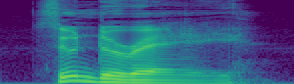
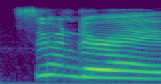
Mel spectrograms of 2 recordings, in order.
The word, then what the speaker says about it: tsundere: Tsundere. – Tsundere.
